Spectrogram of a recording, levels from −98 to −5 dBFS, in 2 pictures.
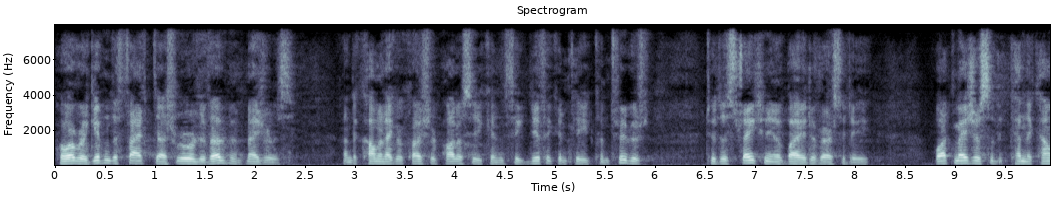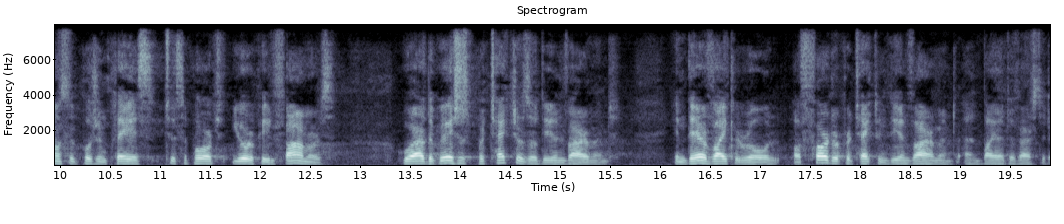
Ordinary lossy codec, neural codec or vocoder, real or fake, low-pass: none; codec, 16 kHz, 8 kbps, FreqCodec, smaller model; fake; none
